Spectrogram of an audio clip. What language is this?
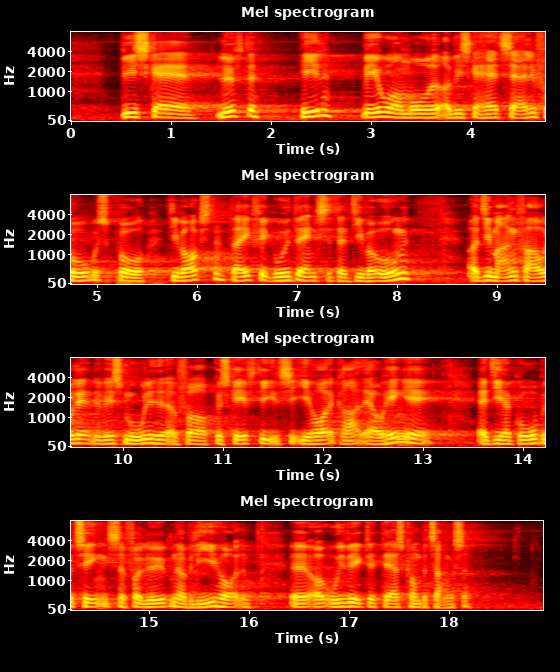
Danish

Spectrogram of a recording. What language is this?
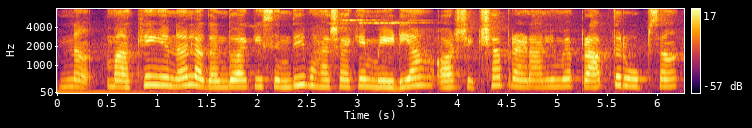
Sindhi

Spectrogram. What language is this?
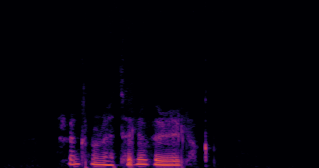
Armenian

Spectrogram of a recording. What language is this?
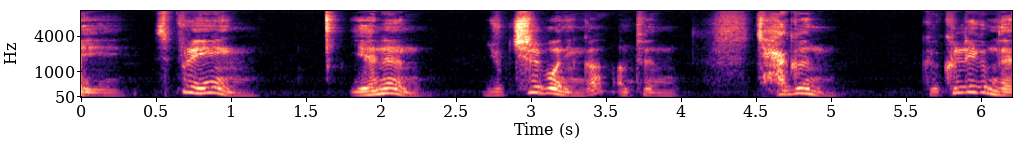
Korean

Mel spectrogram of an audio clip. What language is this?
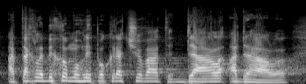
Czech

